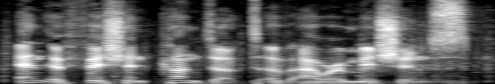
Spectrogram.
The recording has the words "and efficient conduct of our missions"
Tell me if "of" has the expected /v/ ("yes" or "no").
yes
